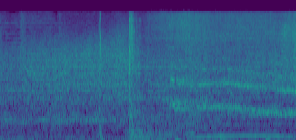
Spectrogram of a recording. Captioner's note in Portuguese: pneus cantando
